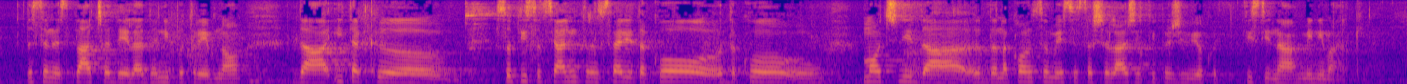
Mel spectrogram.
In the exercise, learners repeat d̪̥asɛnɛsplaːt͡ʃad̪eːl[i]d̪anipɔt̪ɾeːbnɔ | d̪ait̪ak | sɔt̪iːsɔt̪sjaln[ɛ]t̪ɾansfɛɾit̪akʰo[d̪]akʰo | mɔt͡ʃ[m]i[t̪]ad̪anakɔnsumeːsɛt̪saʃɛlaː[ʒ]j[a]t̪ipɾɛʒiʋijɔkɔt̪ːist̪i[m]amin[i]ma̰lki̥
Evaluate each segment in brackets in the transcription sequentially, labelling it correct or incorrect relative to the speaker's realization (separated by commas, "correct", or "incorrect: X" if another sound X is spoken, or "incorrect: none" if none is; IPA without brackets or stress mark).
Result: incorrect: a, incorrect: i, incorrect: t̪, incorrect: n, incorrect: d̪, correct, incorrect: ɛ, incorrect: n, correct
